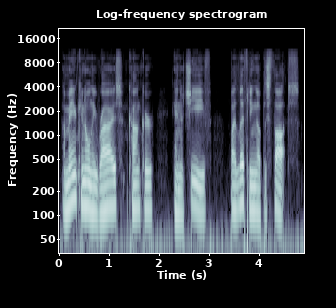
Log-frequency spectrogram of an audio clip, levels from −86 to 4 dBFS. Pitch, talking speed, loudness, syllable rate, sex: 120 Hz, 160 wpm, -17 LUFS, 4.7 syllables/s, male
